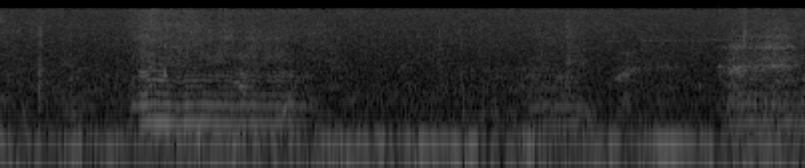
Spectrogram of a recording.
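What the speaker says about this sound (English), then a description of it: "Some sort of native bee, I'd say." A native bee buzzes among wildflowers in a forest, its faint, close hum coming in short passes that rise and fade over soft outdoor background.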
